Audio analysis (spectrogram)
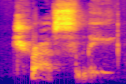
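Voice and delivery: breathy whisper, almost no voice; half-whispered warning. Real, not acted. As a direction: whisper it as a threat. Warning her former tormentor.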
